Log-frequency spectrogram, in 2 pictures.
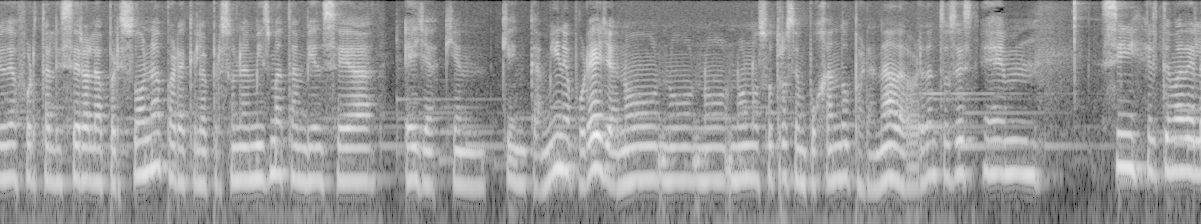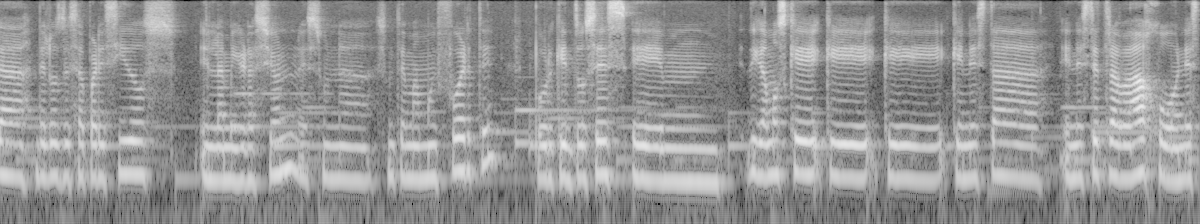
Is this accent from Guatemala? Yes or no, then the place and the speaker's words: yes; Guatemala; now in San Cristóbal de las Casas, Mexico; bueno, soy originaria de Guatemala y bueno, ahora estoy aquí en San Cristóbal de las Casas, ya desde hace algunos años, pues viviendo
